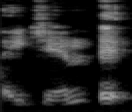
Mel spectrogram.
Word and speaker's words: Ajin: Oh, Ajin? Let's pronounce it Ajin, but yeah.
